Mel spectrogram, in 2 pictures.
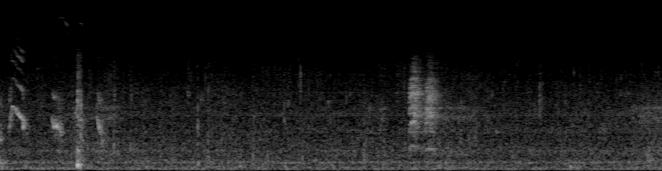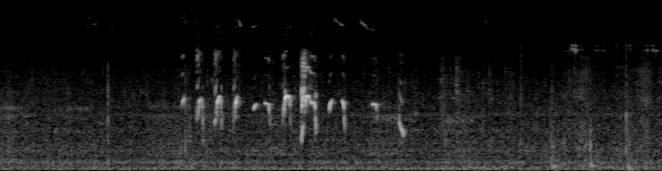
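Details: A female Mame Shiba puppy kept by a breeder lets out a short whine, then after a quiet stretch a rapid string of about ten sharp yips and whimpers, with soft rustling indoors.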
